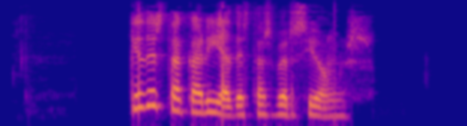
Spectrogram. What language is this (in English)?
Galician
